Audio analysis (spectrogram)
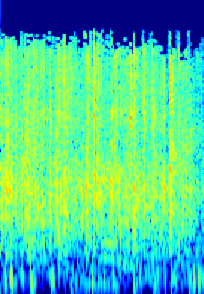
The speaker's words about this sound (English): Yeah, that's really good. I think that's really good. We can clap for that. Thank God for that.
